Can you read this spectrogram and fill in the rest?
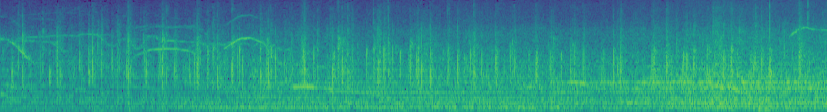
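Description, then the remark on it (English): A crowd claps steadily as a rescued girl is brought up from a shaft, with dense, overlapping applause mixed with cheers and a few high whistles, building slightly louder toward the end. “There's clapping.”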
